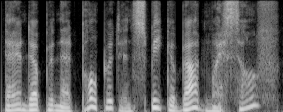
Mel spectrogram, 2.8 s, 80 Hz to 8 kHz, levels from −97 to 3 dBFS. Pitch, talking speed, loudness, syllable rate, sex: 140 Hz, 210 wpm, -18 LUFS, 4.7 syllables/s, male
